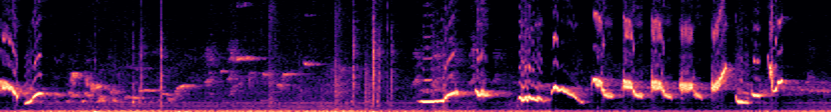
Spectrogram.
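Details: Old wild-caught white-rumped shama, stimulated into fired-up, many-voiced singing while wagging its tail: soft scattered notes, then from midway a loud, rapid run of short whistled notes that sweep up and down, with a low steady hum beneath.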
